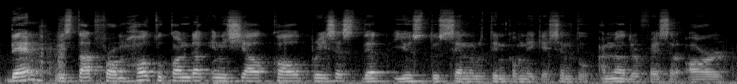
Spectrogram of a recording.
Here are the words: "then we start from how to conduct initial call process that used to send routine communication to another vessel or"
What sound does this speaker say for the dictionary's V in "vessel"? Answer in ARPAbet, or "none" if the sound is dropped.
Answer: F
